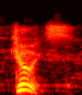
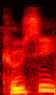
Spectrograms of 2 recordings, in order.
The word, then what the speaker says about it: Coots: Coots. Daniel Coots. Rhymes with boots, and it was his dad who came and told me that. Okay, that's not the guy. Who's the guy who won the event? Cootsy?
